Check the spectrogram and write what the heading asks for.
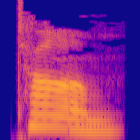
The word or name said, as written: thom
